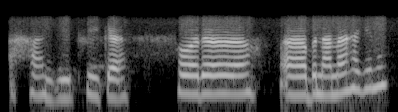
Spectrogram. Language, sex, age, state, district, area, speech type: Punjabi, female, 30-45, Punjab, Shaheed Bhagat Singh Nagar, urban, conversation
